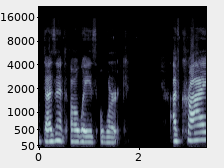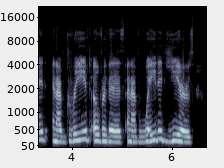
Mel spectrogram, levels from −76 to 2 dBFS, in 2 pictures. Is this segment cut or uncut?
uncut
